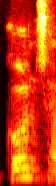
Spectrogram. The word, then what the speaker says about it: kunsa: así van a decir, kunsa monta. ¿A ver? ¿Se ha entendido? Aquí está el sufijo sa, Chichiri, ¿sí? Isa ya tichiri. solo cuando se escribe se coloca kunsa y cuando se pronuncia kuns directamente.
